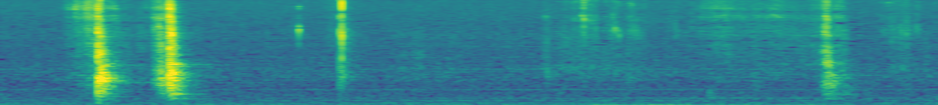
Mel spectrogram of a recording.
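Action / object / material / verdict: tap / onyx stone bowl / onyx stone / none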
